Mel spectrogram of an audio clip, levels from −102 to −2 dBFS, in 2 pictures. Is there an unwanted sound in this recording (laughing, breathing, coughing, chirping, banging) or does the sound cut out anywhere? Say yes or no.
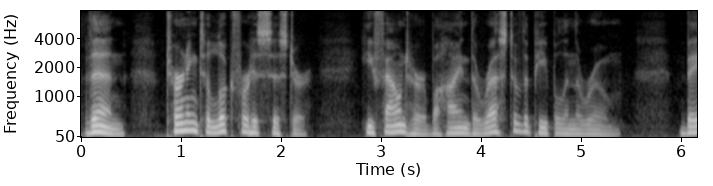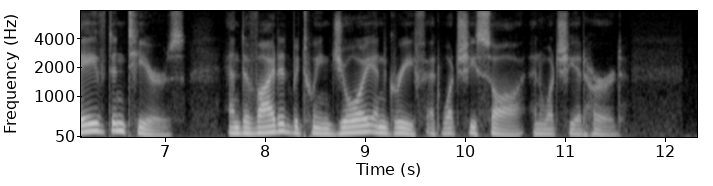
no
